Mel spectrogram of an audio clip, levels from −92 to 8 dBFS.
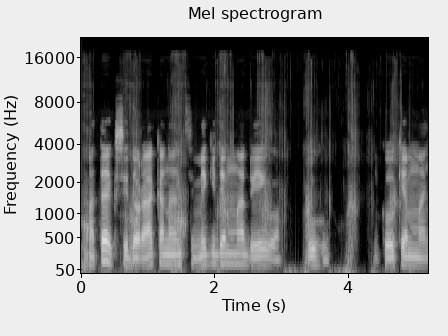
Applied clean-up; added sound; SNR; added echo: none; Chewing, mastication; 15 dB; none.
